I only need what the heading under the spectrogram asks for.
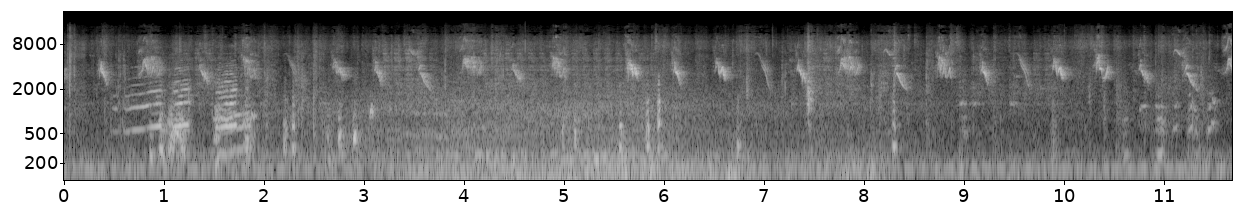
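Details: Backyard chickens playing cabbage volleyball: a burst of rich, stacked clucks at the start, then mostly high, downward-slurred chirps repeated about twice a second.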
